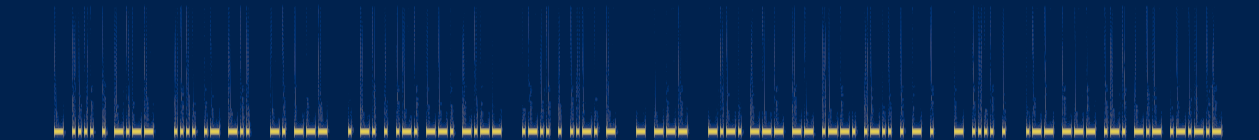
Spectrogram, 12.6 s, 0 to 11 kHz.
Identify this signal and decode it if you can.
Morse code, heard as a keyed tone, about 40 wpm, 700 Hz. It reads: THEY HAD NO ENERGY LEFT TO COMPLETE THE WORK.
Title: Sentences from Top 1000 Words - Review Part 6 - 40wpm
